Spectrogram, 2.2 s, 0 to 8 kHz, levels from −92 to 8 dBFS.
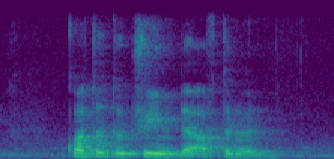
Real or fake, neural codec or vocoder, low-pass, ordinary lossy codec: real; none; 7.2 kHz; none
